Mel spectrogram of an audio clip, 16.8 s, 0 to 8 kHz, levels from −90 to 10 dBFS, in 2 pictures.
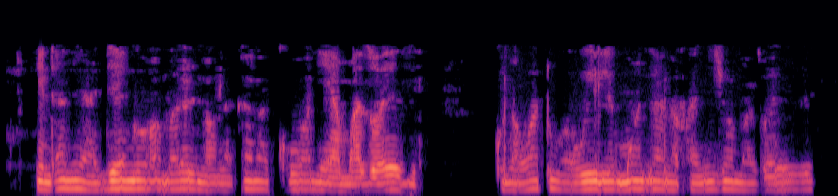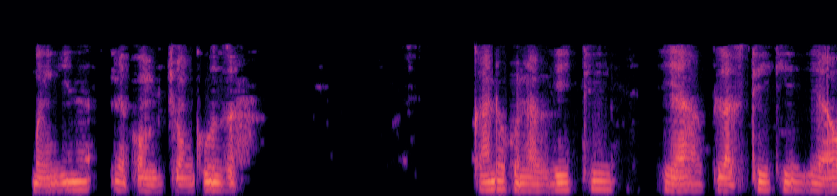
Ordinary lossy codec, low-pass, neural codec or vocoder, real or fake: AAC, 16 kbps; 7.2 kHz; vocoder, 44.1 kHz, 128 mel bands every 256 samples, BigVGAN v2; fake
